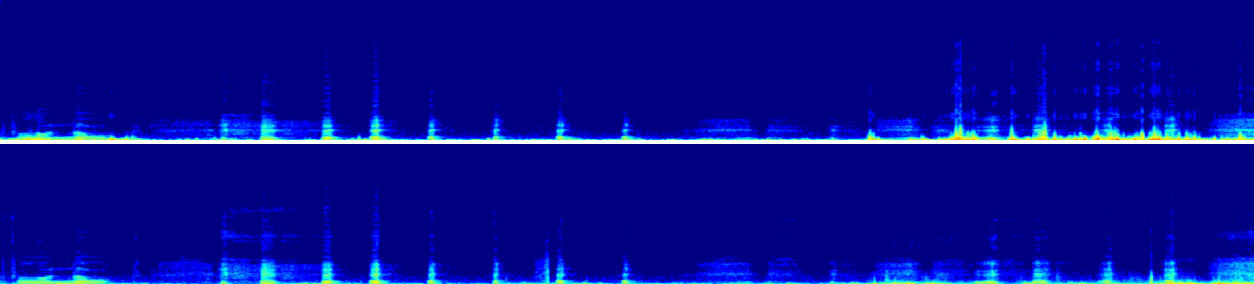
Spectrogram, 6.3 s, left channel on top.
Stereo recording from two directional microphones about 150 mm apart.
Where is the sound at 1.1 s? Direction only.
Centre (ahead or behind).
